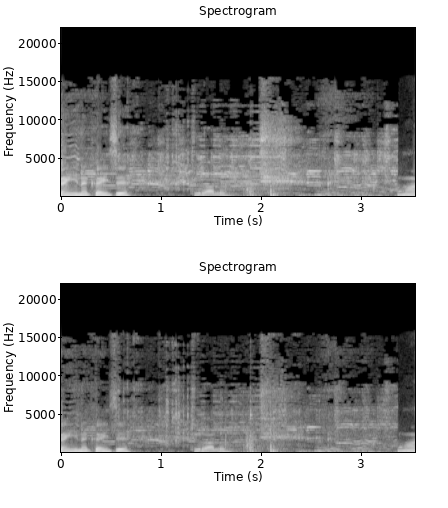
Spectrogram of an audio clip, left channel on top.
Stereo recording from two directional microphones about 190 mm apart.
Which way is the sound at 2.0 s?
10° right (ahead or behind).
